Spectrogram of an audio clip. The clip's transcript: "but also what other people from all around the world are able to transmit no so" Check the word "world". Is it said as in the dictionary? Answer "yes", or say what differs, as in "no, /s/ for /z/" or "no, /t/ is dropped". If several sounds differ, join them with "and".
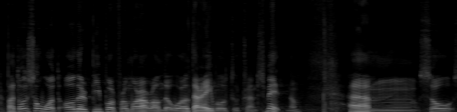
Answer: yes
